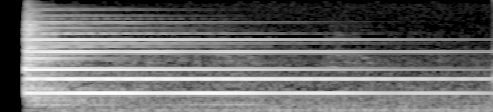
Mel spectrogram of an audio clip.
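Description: A single bell-like chime struck once, its tone ringing on and slowly fading away.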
